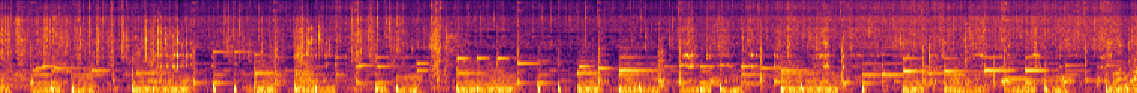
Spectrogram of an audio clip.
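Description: Puffed rice sizzles and crackles in a hot pan as it is fried, with steady stirring and scraping throughout, continuous and close.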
